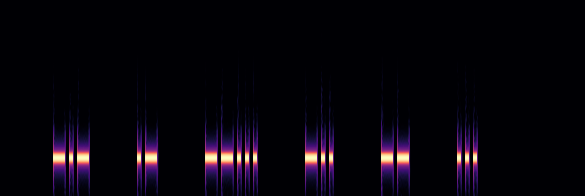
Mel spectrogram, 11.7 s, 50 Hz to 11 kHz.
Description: Morse code, heard as a keyed tone, about 15 wpm, spaced as for 7 wpm, 700 Hz. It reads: KA7DMS
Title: USA Call Signs - 6 Characters - 4x Character Spacing - 15wpm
